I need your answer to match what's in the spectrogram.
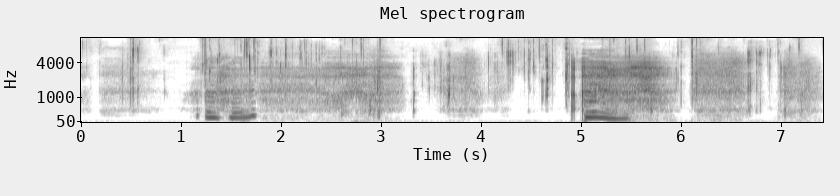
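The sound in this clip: Chewing and crunching as someone tastes juicy food: wet, irregular bites and mouth sounds, with two low hummed murmurs of appreciation rising out of the munching.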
